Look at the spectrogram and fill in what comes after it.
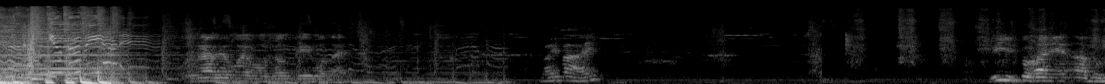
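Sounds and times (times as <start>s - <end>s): man's voice: 1.9s - 4.0s.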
